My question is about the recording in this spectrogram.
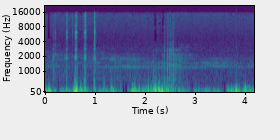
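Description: Wind rumbling unevenly on the microphone, with a few sharp clicks in the first second.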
